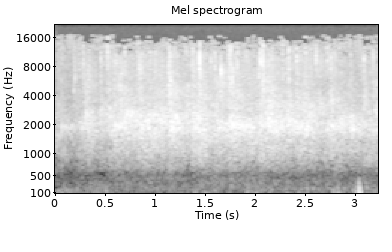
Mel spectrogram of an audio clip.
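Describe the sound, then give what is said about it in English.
A crowd applauds steadily as a speaker is called up, a dense wash of many hands clapping at an even level from start to finish, with no voices over it. “We'll give him a round of applause as well.”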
